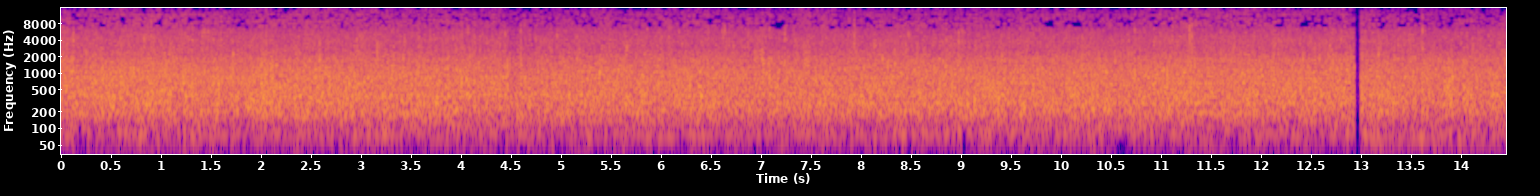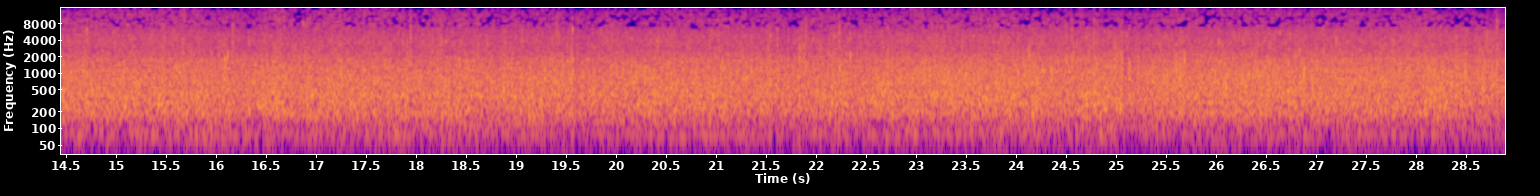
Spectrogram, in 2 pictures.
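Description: Steady heavy rain falling onto a wet, water-covered surface: a dense, even patter of drops that doesn't let up, with a split-second dip in level about halfway through.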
